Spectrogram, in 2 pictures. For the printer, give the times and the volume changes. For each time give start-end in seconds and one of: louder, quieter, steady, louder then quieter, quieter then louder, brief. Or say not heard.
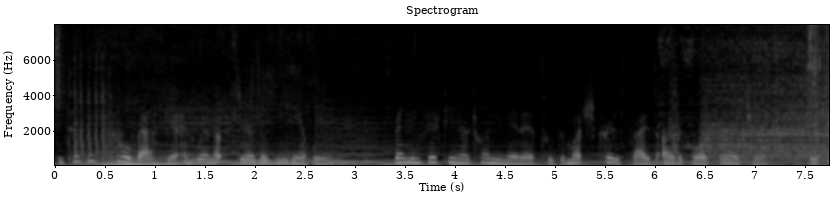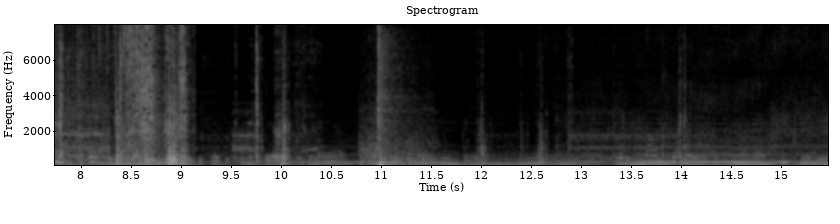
6.0-15.4 louder then quieter.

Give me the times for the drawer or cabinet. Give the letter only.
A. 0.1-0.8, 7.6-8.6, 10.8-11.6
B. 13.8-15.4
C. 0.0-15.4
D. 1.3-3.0
A.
